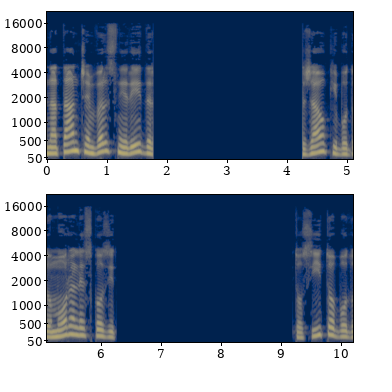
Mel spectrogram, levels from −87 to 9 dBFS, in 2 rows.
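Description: Speech with two rebuffering stalls: the player runs dry and goes silent from 1.77 to 4.26 s and again from 6.26 to 9.19 s, then picks up right where it stopped, adding about 2.5 s and 2.9 s.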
